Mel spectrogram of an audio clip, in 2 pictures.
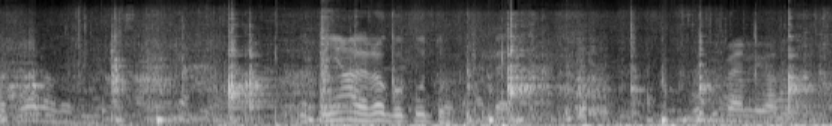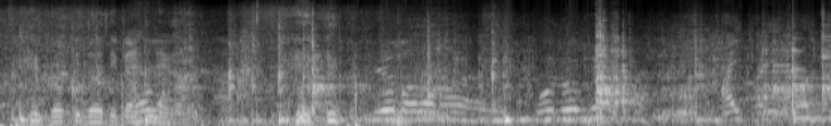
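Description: A metal ladle scrapes and knocks against a cooking pot.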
